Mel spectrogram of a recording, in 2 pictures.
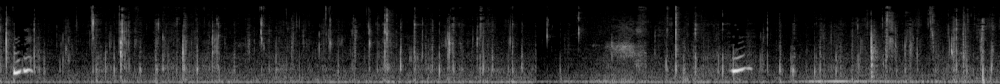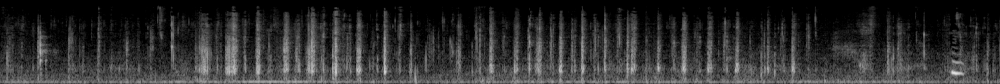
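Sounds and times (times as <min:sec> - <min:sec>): wet chewing mouth clicks: 0:00.0 - 0:20.0.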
